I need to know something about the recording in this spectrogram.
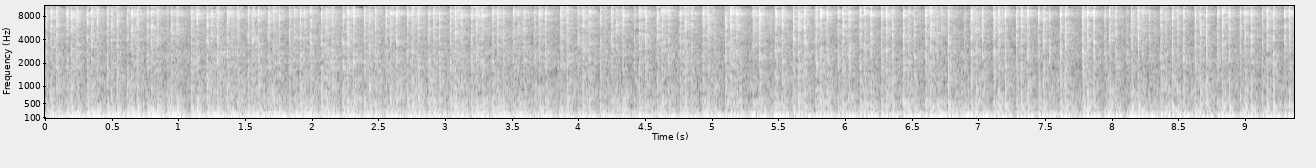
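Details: Harley-Davidson Shovelhead V-twin at fast idle with pipes covered to hear the motor: steady, even beat, very quiet with no ticking or rattling; engine sounds healthy, normal running.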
